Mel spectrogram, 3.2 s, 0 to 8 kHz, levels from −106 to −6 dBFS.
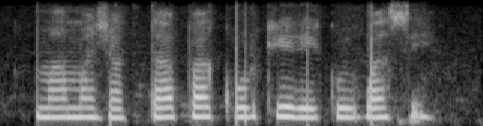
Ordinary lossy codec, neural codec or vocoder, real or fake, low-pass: Opus, 16 kbps; none; real; 7.2 kHz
